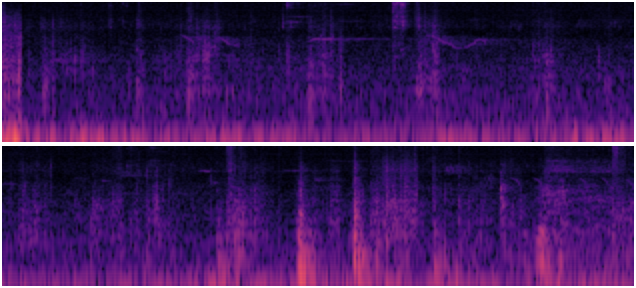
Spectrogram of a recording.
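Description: Footsteps crunching on a gravel road, irregular and unhurried.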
